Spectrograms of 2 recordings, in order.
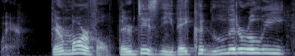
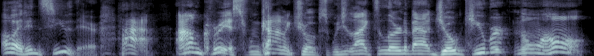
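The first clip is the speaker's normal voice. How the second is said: hammed-up Southern host greeting, pitched up; louder, drawling cartoon presenter voice; bouncy impression with swooping pitch; Chris; 6 semitones higher, 5 dB louder than usual. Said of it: "Here's my imitation of Chris".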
